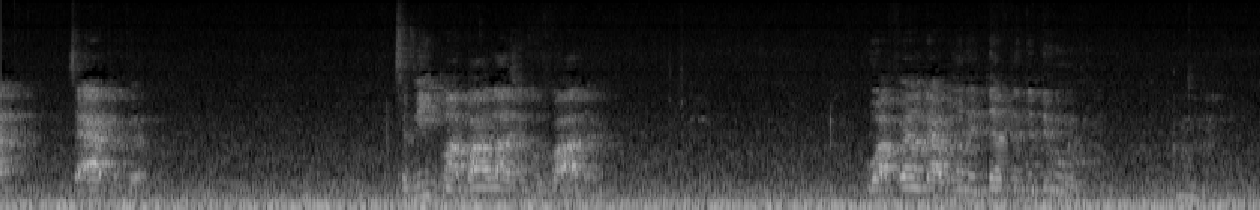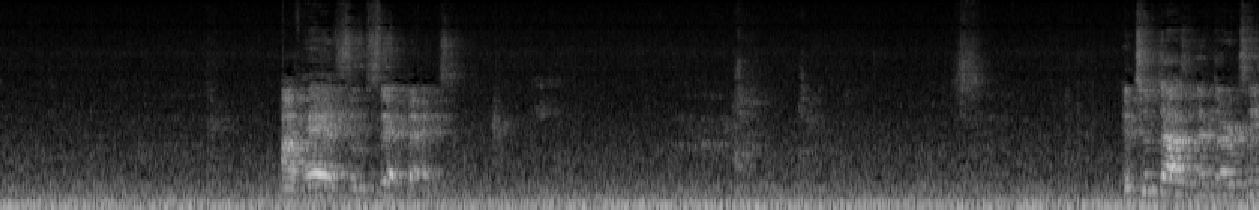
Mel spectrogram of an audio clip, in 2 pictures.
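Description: A man speaks into a microphone in an echoing room, in short phrases with long pauses.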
